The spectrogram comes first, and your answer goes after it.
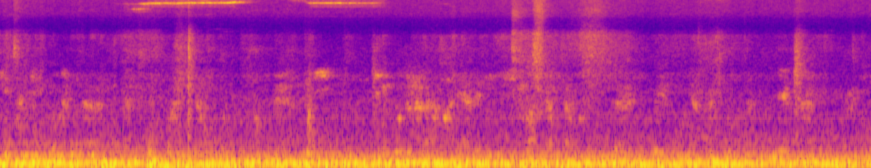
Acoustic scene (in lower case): bus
